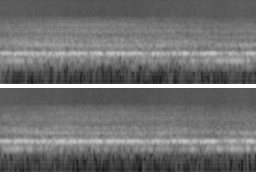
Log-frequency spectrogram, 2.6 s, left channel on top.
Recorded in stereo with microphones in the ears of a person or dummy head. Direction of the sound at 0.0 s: 15° left (ahead or behind).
